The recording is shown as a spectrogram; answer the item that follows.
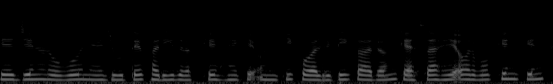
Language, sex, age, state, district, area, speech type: Urdu, female, 18-30, Delhi, North East Delhi, urban, spontaneous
